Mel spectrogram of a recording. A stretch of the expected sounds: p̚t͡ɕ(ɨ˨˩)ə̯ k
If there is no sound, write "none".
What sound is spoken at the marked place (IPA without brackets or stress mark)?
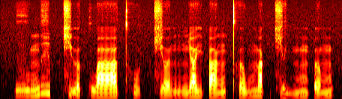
ɨ̰˧˥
